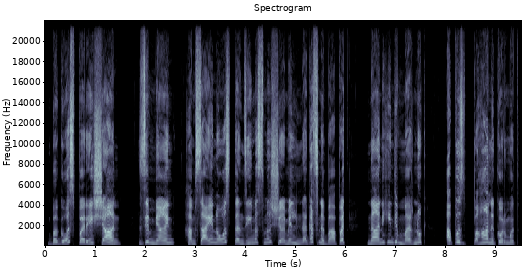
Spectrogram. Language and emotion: Kashmiri, disgusted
